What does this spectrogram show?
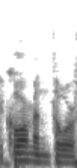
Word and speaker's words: Cormanthor: Is this pronounced Cormathor? Cormanthor? Yeah, Cormanthor Forest.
